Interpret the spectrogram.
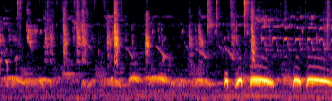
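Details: Dove at a bird-trapping site: quiet overlapping cooing from several birds and a few faint chirps, then a nearby dove delivers a run of loud, low coos, short clipped notes building into long drawn hoots.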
